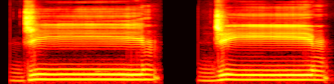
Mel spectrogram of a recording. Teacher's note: جیم زبان کے درمیانی حصہ اور تالو کے درمیانی حصے سے جیم نکلتا ہے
